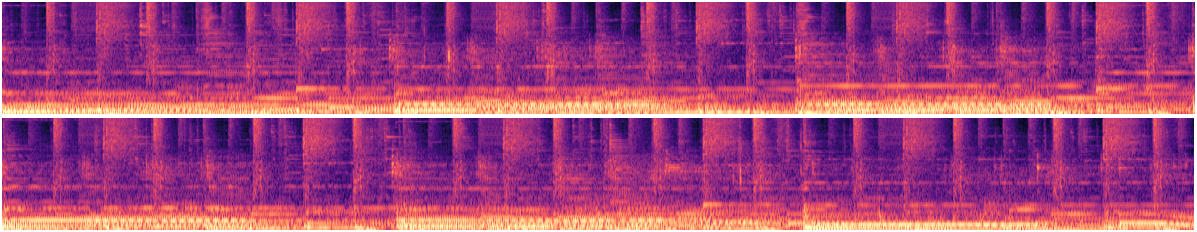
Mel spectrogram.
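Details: Loud steady music with a strong bass beat and plucked guitar fills the whole stretch, with no animal voice.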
